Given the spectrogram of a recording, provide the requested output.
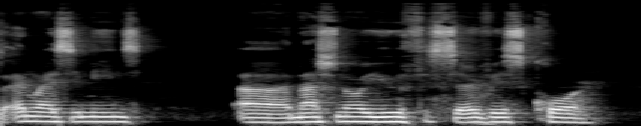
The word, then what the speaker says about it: corps: We call the NYSC people coppers because NYSC means National Youth Service Corps. So the silent P in corps now becomes a verb, which is now a gerund.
